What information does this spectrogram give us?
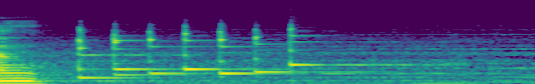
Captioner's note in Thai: เสียงไลน์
